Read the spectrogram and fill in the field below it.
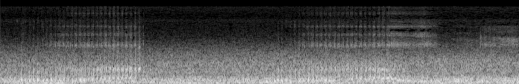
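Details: Purring from a stray cat, a steady deep rumble running without a break, rough and even in texture, with small rustling noises above it.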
